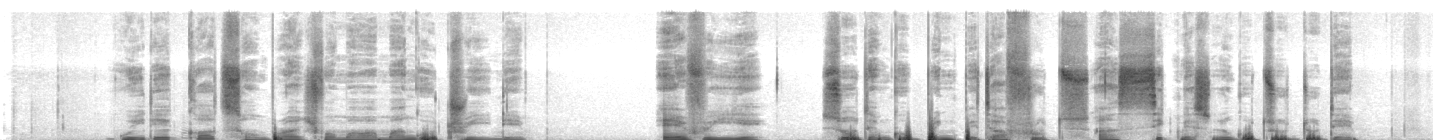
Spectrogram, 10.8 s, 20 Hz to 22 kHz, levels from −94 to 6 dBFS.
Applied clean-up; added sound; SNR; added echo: none; none; none; none.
